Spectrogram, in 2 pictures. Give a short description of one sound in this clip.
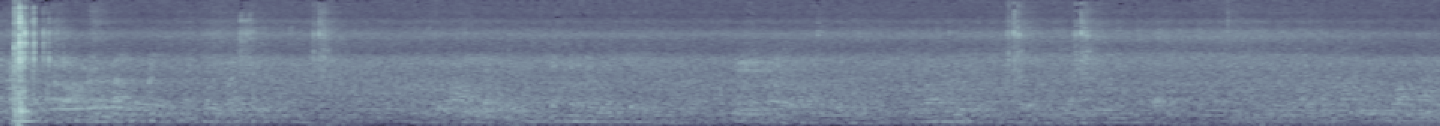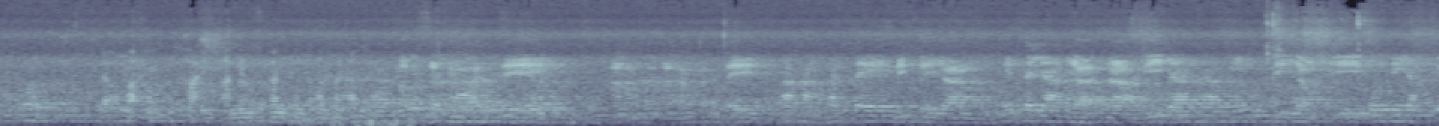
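Several men talk in low, calm voices nearby.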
